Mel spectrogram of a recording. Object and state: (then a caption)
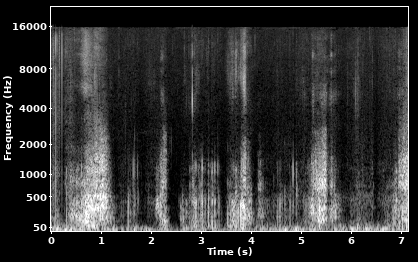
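Foam microphone windscreen being rubbed. A black round foam windscreen on a recorder is rubbed and scratched on both sides by latex-gloved fingertips. The result is close, muffled scratching and rustling, heavy in the low end, that swells and fades in uneven waves.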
